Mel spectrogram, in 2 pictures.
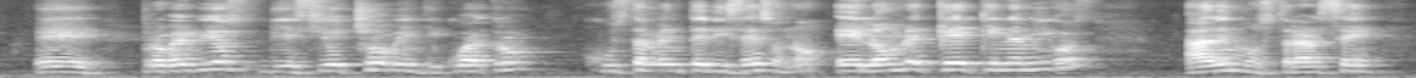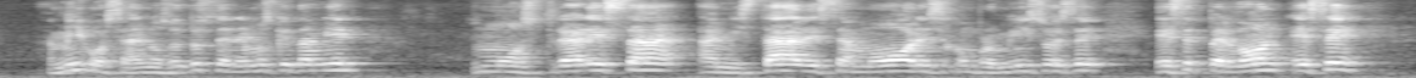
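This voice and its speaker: Some room echo can be heard as a man with a high pitch talks at a moderate pace with ordinary pitch variation. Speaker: podcast co-host. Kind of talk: casual chat.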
